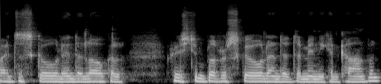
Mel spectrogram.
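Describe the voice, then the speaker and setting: A man with a Dublin accent speaks at a medium pitch. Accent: Dublin Irish. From Dún Laoghaire, County Dublin, Ireland. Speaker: retired army sergeant, peacekeeping veteran. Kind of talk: oral history interview answer.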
